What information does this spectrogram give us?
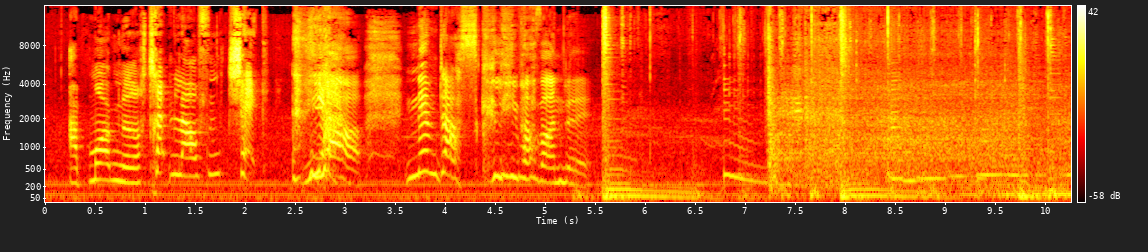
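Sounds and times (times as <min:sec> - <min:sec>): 
speech: 0:00.2 - 0:05.8
bus engine at a bus stop: 0:06.8 - 0:10.2.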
